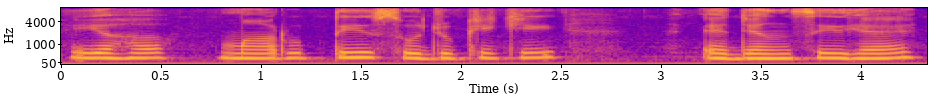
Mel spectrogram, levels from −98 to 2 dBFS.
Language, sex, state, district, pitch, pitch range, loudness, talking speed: Hindi, female, Uttar Pradesh, Lucknow, 225 Hz, 215-235 Hz, -16 LUFS, 85 wpm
